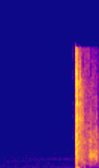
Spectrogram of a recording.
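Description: A gun fires once with a loud bang.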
